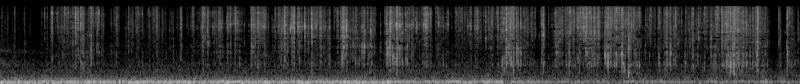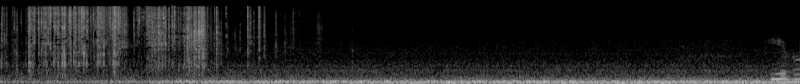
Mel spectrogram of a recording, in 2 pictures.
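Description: Plastic wrapping crinkling and tearing as a trading card deck is unwrapped: a dense run of sharp crackles for roughly the first ten seconds, then only soft handling. A steady low rumble runs underneath.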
